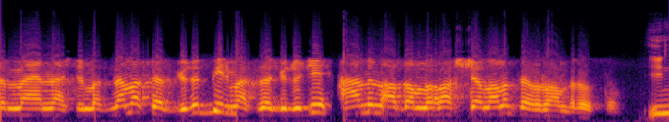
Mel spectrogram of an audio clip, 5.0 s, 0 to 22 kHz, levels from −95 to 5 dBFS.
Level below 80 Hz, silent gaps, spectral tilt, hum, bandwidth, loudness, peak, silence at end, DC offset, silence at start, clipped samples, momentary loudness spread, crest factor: -66 dBFS; none; -5.5 dB/octave; none; 8 kHz; -18 LUFS; -6 dBFS; 0 s; under 0.1%; 0 s; under 0.1%; 4 LU; 12 dB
